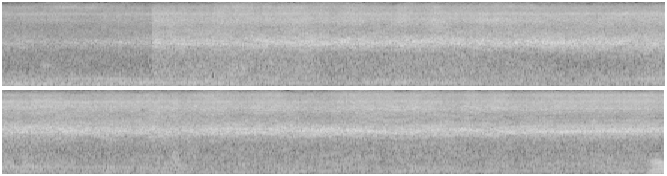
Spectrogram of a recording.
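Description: A car wash pressure washer wand sprays water in a steady, loud, unbroken hiss that starts abruptly and holds for the rest of the stretch.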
